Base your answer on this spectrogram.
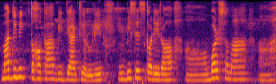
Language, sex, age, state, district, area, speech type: Nepali, female, 18-30, West Bengal, Kalimpong, rural, spontaneous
